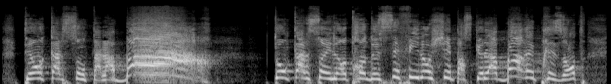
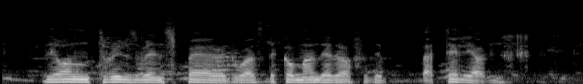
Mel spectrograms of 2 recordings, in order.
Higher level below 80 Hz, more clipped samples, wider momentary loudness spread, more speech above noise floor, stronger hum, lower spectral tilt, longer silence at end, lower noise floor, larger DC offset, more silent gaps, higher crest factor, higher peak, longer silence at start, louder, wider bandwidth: first, -36 dBFS vs -52 dBFS; neither; second, 9 LU vs 12 LU; first, 33 dB vs 28 dB; neither; second, -4 dB/octave vs -10.5 dB/octave; second, 0.05 s vs 0.2 s; about the same, -48 dBFS vs -48 dBFS; neither; neither; about the same, 12 dB vs 16 dB; first, -2 dBFS vs -6 dBFS; about the same, 0.05 s vs 0.05 s; first, -15 LUFS vs -20 LUFS; first, 16.5 kHz vs 5.6 kHz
